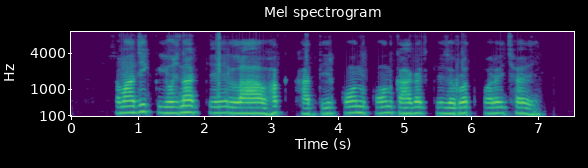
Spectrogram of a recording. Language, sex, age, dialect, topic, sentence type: Maithili, male, 25-30, Eastern / Thethi, banking, question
